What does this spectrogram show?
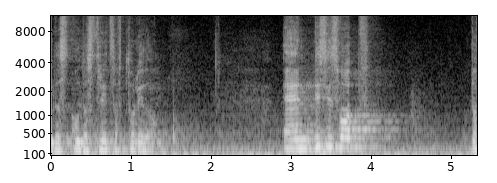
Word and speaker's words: Toledo: when the city of Toledo This Is How They pronounced in Spain not too little Toledo the city of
